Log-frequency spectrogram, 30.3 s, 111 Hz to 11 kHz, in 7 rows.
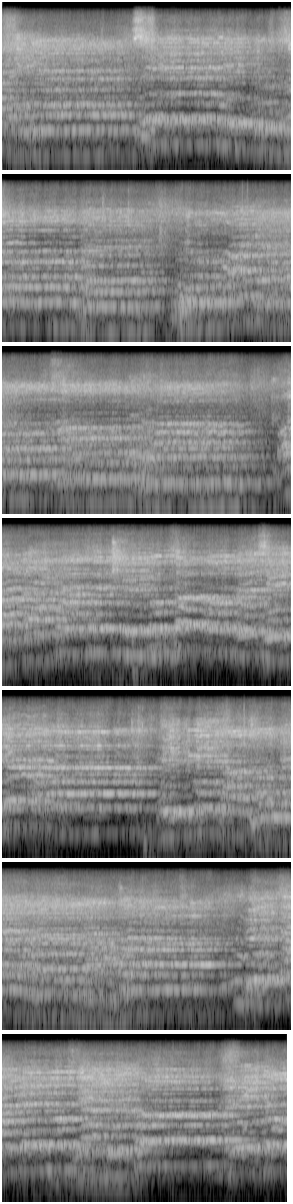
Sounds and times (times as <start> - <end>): Mantra: 0.0 - 30.2.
